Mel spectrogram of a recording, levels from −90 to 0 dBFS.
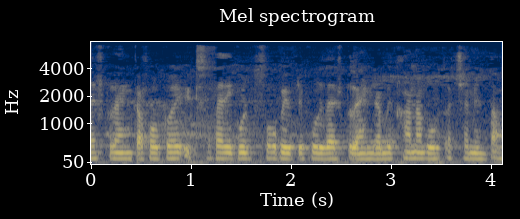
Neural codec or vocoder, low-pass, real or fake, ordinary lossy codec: codec, 16 kHz in and 24 kHz out, 2.2 kbps, FireRedTTS-2 codec; 7.2 kHz; fake; MP3, 32 kbps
